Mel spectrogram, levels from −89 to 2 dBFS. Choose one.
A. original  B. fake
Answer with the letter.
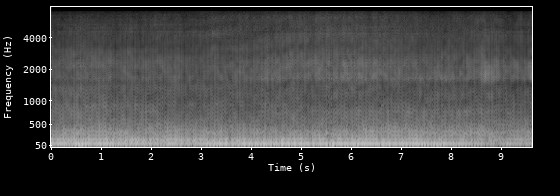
B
